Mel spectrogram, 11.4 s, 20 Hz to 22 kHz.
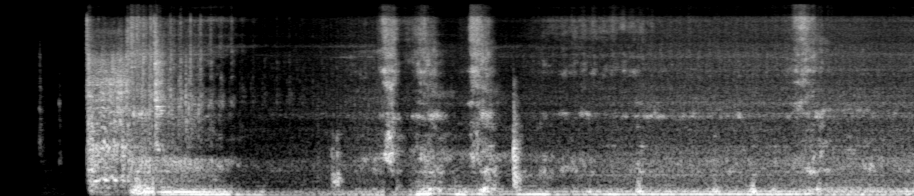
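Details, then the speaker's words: Square-body Chevy C10 engine sitting for years, first start by arcing the starter after Marvel Mystery Oil in cylinders, new plugs and new carburetor: cranks, catches, settles into steady even idle, smoking, no knocking, some bangs; runs normally after long storage. "Well, it runs. Okay, so we know it's running, and it's smoking to be damned."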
